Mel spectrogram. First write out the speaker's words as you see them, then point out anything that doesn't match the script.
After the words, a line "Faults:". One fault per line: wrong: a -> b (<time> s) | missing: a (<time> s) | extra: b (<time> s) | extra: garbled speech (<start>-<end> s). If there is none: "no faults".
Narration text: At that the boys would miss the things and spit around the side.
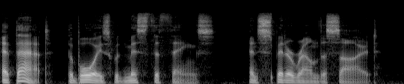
At that the boys would miss the things and spit around the side.
Faults:
no faults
